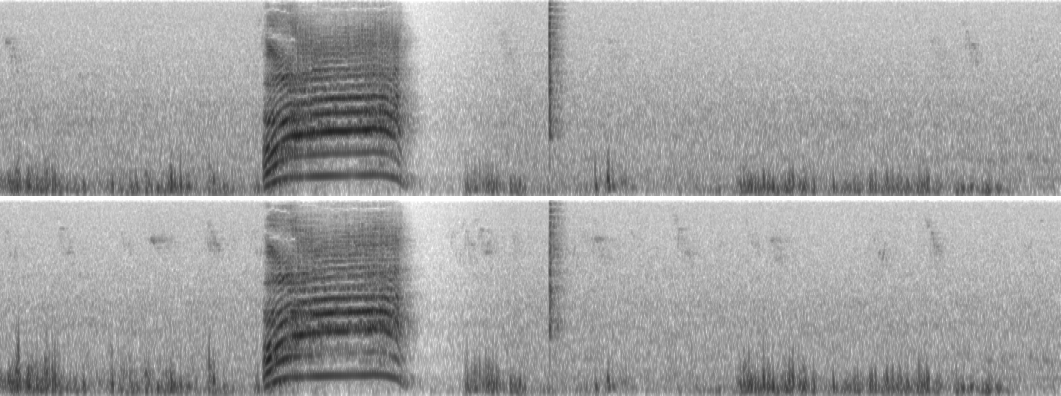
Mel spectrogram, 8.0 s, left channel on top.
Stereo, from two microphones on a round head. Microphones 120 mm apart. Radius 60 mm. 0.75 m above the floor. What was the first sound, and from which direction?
A scream, 20° left (ahead or behind).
